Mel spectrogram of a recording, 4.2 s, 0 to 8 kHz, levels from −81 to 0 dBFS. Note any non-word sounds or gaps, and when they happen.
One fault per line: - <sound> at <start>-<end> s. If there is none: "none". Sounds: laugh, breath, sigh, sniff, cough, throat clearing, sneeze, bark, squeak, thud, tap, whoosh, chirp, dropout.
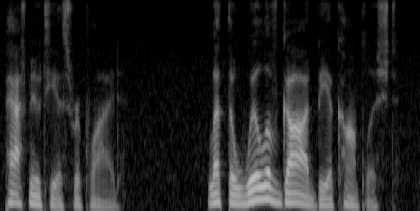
none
